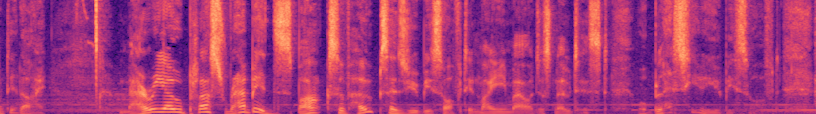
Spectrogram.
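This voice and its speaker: A British man hosting a relaxed gaming livestream from a home setup. He talks in a jokey, rambling way and often restarts his sentences, and his pitch swings widely up and down. Soft music plays faintly behind him. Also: vocal fry. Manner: chatty, jokey, rambling with self-corrections. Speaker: host. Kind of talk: casual chat on a gaming livestream.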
